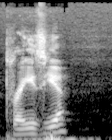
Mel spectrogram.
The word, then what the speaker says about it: brazier: Ahead of you, you see that there is a small brazier. Not brazier, as I used to pronounce it.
